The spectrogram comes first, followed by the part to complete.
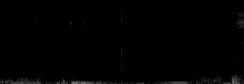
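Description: A few faint, light ticks of a ballpoint pen marking paper on a desk.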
